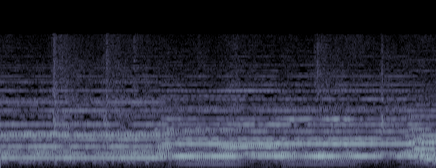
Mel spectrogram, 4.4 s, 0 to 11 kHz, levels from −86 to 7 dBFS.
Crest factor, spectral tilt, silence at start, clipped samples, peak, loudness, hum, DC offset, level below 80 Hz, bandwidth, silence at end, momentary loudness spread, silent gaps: 12 dB; -10.5 dB/octave; 0 s; under 0.1%; -20 dBFS; -32 LUFS; none; under 0.1%; -72 dBFS; 5.8 kHz; 0 s; 3 LU; none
